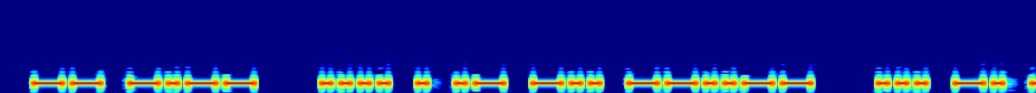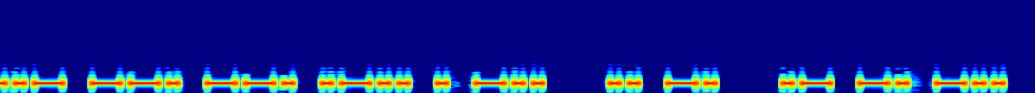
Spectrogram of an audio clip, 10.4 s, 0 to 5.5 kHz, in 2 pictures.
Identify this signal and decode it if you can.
Morse code, heard as a keyed tone, about 25 wpm, 600 Hz. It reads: MY HEAD, SNUGGLED IN AND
